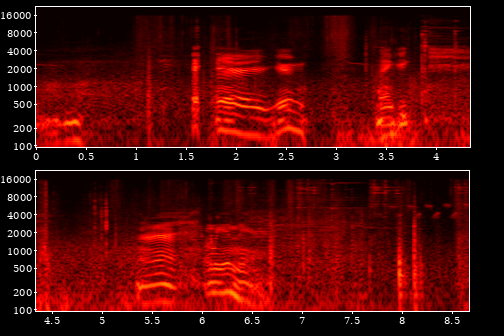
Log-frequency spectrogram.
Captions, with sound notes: (laughs) Thank you. All right, let me in there.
